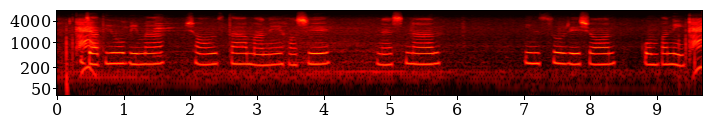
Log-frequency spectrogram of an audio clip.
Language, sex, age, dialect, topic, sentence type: Bengali, female, 18-24, Rajbangshi, banking, statement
